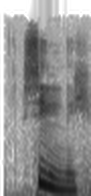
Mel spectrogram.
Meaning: 1. strong, powerful 2. irregular
- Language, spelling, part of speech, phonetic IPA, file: Russian, сильный, adjective, [ˈsʲilʲnɨj], Ru-сильный.ogg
